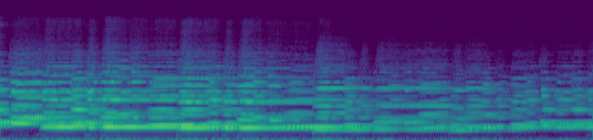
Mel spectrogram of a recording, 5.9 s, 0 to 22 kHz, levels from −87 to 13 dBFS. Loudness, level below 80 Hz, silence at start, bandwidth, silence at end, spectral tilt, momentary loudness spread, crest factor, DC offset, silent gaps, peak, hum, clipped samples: -22 LUFS; -54 dBFS; 0 s; 5.8 kHz; 0 s; -5 dB/octave; 13 LU; 16 dB; under 0.1%; none; -6 dBFS; none; under 0.1%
